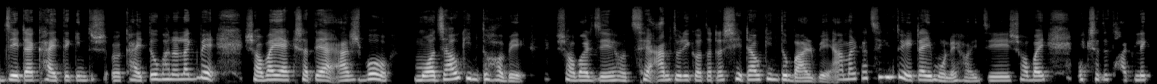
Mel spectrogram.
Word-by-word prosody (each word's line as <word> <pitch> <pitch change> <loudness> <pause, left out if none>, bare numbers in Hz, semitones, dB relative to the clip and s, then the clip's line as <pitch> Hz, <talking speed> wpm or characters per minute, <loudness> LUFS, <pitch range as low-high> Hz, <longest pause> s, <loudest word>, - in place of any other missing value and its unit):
যেটা 200 -2 +7
খাইতে 190 -3 0
কিন্তু 195 +2 -5
স - - -5 0.3
খাইতেও 195 +4 +2
ভালো 230 -1 +1
লাগবে। 275 +4 +2 0.5
সবাই 205 +2 +4
একসাথে 200 0 -2 0.3
আসব, 200 +2 -4 0.6
মজাও 220 +6 +5
কিন্তু 235 -3 +1
হবে। 155 -6 0 0.5
সবার 190 -4 +1
যে 180 - +2
হচ্ছে 175 +4 -5 0.2
আন্তরিকতাটা 200 -1 -1
সেটাও 215 -3 +2
কিন্তু 220 -2 +2
বাড়বে।" 155 0 -1 0.2
আমার 250 +2 -2
কাছে 290 +3 -5
কিন্তু 335 0 +3
এটাই 200 -1 +3
মনে 155 0 -2
হয় 155 -1 -6
যে 180 - -1 0.2
সবাই 200 -1 +1 0.4
একসাথে 225 +1 -6
থাকলে 205 -1 -3
200 Hz, 155 wpm, -20 LUFS, 190-225 Hz, 0.6 s, যেটা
